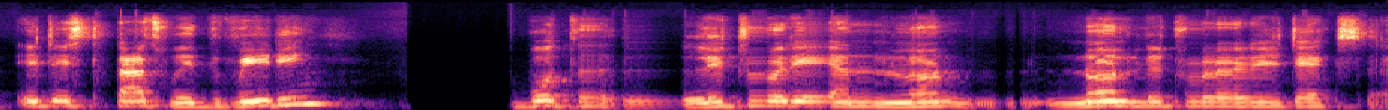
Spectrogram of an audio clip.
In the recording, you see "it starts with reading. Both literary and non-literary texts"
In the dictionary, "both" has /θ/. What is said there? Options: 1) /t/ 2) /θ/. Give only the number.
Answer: 1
